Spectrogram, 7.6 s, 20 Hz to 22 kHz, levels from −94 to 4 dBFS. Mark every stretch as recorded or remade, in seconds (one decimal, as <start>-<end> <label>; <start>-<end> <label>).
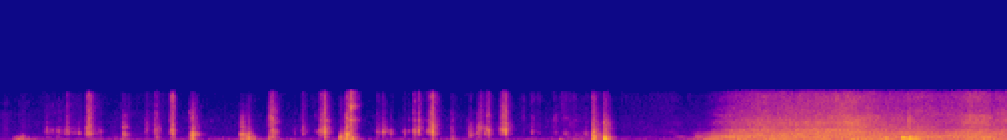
0.0-1.3 remade; 1.3-7.6 recorded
